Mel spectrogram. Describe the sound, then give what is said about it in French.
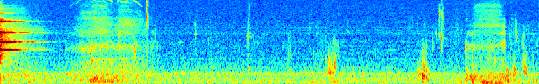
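Quiet sipping and swallowing of beer from glasses as people raise their glasses in a toast, with soft wet mouth sounds scattered over a few seconds and a faint clink of glass early on; no one speaks. “Ah, non, mais mères monoparentales, on lève notre verre. on va une gorgée aux mères monoparentales qui s'occupent seules de leurs enfants.”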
